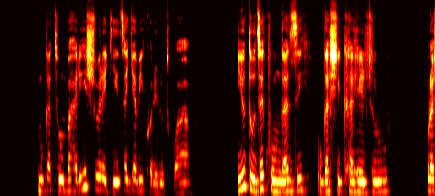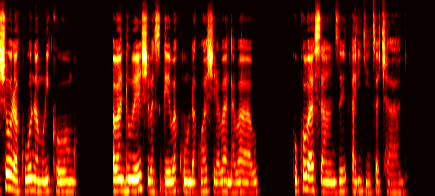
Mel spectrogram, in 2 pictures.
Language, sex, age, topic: Rundi, female, 25-35, education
